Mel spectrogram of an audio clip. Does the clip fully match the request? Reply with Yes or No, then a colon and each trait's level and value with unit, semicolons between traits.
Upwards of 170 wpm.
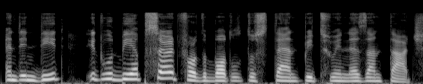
Yes: average, 200 wpm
